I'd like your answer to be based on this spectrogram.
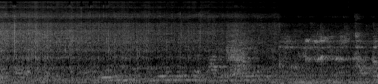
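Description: Steady, dense sizzling and hissing as a little water hits a hot pan to boil down the gravy for chhana kofta, a continuous close crackle with a faint rise in spitting near the end.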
